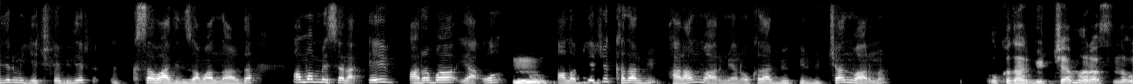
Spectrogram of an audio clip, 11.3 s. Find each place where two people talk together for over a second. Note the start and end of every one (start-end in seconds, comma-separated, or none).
none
